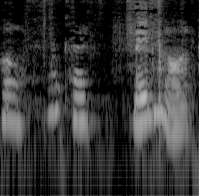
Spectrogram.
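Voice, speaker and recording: A woman reading picture books aloud to young children, playful and dramatic, pausing for chatty asides and questions to the listener. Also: high voice, lively intonation, creaky, a little hiss or hum, rough recording.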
